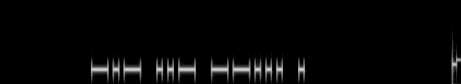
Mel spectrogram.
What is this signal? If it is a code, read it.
Morse code, heard as a keyed tone, about 22 wpm, 700 Hz. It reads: KU7E
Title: USA Call Signs - 4x Character Spacing - 22wpm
